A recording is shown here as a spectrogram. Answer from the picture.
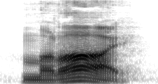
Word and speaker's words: marae: If there is no long vowel, stress the first diphthong, two different vowels together. For example, I, as in marae. Hear how the stress is on the diphthong marae.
